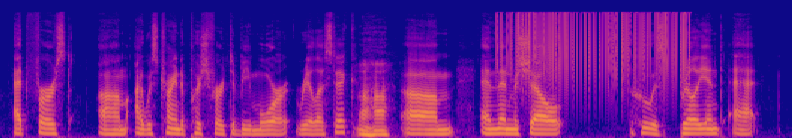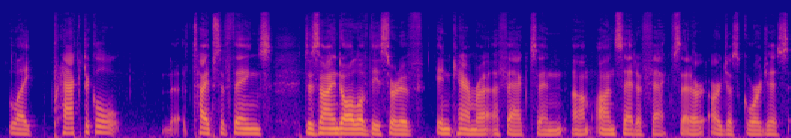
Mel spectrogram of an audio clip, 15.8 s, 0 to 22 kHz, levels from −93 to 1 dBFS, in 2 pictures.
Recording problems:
crackling; loud; from 5 to 7 s; 5 dB below the speech

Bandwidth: 15 kHz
